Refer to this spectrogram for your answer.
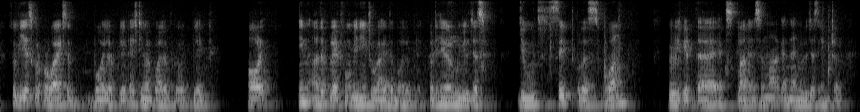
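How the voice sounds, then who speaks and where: A man talks at a very fast pace in a medium pitch, somewhat breathy. His intonation is monotone and flat, with audible room echo. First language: not English. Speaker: student making coding tutorials. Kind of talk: tutorial. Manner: halting.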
